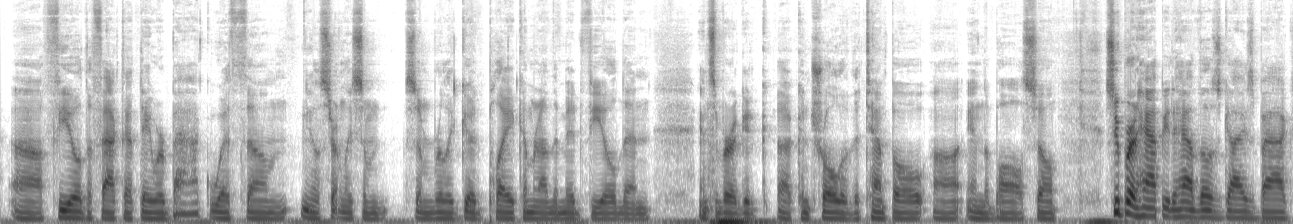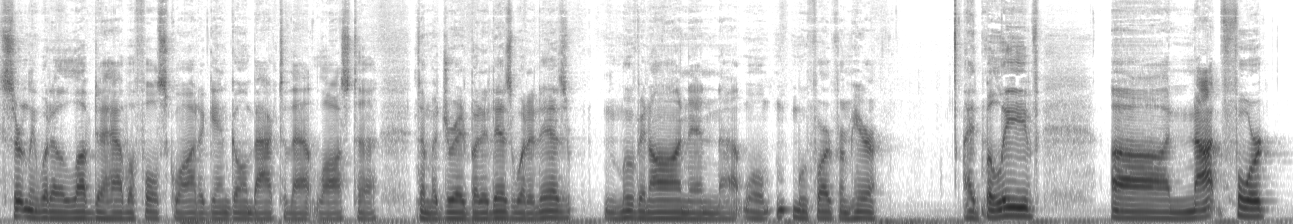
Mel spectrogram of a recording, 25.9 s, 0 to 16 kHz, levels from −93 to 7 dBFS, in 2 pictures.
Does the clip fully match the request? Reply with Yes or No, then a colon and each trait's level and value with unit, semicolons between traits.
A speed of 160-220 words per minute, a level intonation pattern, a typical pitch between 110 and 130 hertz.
No: average, 195 wpm; narrow, 2.0 semitones; very low, 95 Hz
